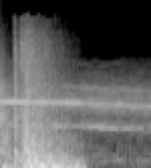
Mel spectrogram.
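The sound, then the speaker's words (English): A heavy door slams shut, one loud, booming thud that rumbles for under a second before fading into a faint, steady hum. “They took no notice of Rebecca as she staggered backwards into the house, just as Dawson slammed the door.”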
